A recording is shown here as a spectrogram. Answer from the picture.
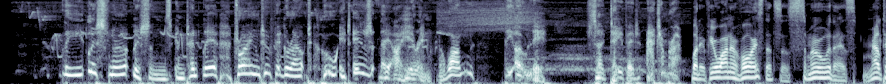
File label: Impression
